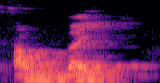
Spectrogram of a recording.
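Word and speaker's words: ثوبي: Kalau lafaz zurnya ini tidak ada alifnya atau tidak ada alif lamnya, maka bacanya bukan saubi sekarang, pakai saubai, pakai tasniyah. Barusan saya lihat dalam kitab hijau saya.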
